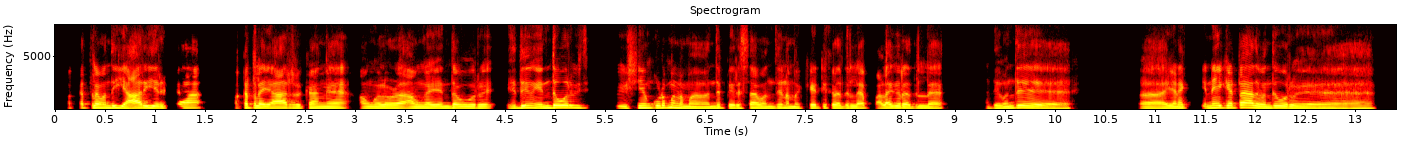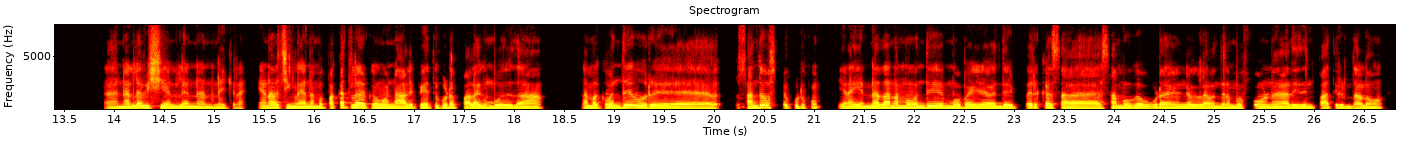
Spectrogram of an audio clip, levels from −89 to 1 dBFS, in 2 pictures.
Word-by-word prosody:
பக்கத்தில 180 +4 -1
வந்து 175 +1 +2
யார் 170 +4 +5
இருக்கா, 170 +1 -2 0.5
பக்கத்தில 180 -1 +1
யார் 160 +1 +3
இருக்காங்க, 155 0 0 0.3
அவங்களோட 150 0 +1
அவங்க 155 +1 +1
எந்த 155 +2 +1
ஊரு 155 0 +2 0.3
எது, 180 - +3 0.2
எந்த 175 +4 +3
ஒரு 195 - +2 0.5
விஷயம் 180 +4 -1
கூட 190 +1 +2 0.2
நம்ம 145 -3 +1 0.2
வந்து 155 +4 -1
பெருசா 145 +1 0
வந்து 145 +2 -3
நம்ம 140 -2 0
கேட்டுக்கிறதில்லை, 145 -2 0
பழகுறது 160 0 +1
இல்லை, 130 +1 0 0.5
அது 135 - -5
வந்து 175 +6 +2 1.2
ஆ - - -1 0.3
எனக் 160 +2 -1 0.2
-என்னைய 190 +3 +1
கேட்டா, 195 +3 +2
அது 195 - +3
வந்து 170 +3 +1
ஒரு 145 -3 +1 1.5
அ - - -5 0.2
நல்ல 165 +8 +2
விஷயம் 175 -3 +1
இல்லைனு 140 0 +1
நான் 120 -1 -1
நினைக்கிறேன். 120 +1 -6
ஏனா 175 +2 +1
வச்சுக்கங்களேன், 145 -2 +1
நம் 140 0 -1
பக்கத்தில 220 +4 +2
இருக்கிறவங்க 175 -2 +1
4 150 +1 +2
பேத்துக்கூட 170 0 0
பழகும்போது 150 -1 +2
தான், 145 +3 +1 0.5
நமக்கு 165 0 -1
வந்து 170 +5 +2 0.2
ஒரு 150 -3 +1 0.9
சந்தோஷத்தை 195 0 0
கொடுக்கும். 130 -1 -5 0.2
ஏனா, 155 +1 -1
என்ன 155 +2 +3
தான் 180 +1 +3
நம்ப 175 -1 +2
வந்து 180 +2 +2 0.2
மொபைல்ல 155 -2 +1
இப்ப 155 - -14
இருக்கிற 185 +2 -1
ச - - +1 0.5
சமூக 165 +3 +1
ஊடகங்களில 155 -2 0
வந்து 160 +2 0
நம்ப 155 -2 0
ஃபோன் 155 0 0
அது 145 0 0
இதுனு 150 -1 -2
பார்த்துக்கிட்டு 145 0 -2
இருந்தாலும், 130 0 -2
155 Hz, 160 wpm, -22 LUFS, 145-170 Hz, 1.5 s, யார்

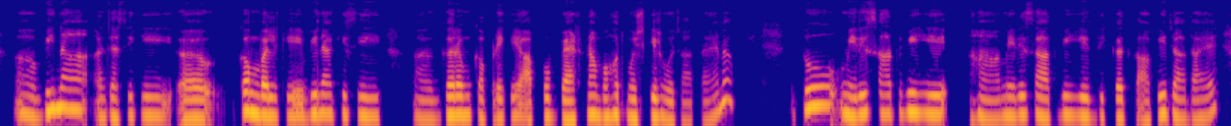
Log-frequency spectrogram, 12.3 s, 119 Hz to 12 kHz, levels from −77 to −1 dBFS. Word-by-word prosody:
अ, - - -11 0.2
बिना 225 0 +4 0.2
जैसे 170 +1 -3
कि 175 -1 -3
अ, 160 0 +2 0.3
कंबल 190 -4 +6
के, 175 0 -1
बिना 190 +2 +1
किसी 180 -2 -3 0.4
अ, - - -11 0.3
गर्म 180 0 +6
कपड़े 160 -1 -4
के 170 +2 -4
आपको 170 - -2
बैठना 155 +4 +2
बहुत 175 +1 0
मुश्किल 165 +1 +1
हो 155 -3 -1
जाता 140 0 -14
है 170 +7 -6
ना? 300 +3 0 0.7
तो 250 +3 +4
मेरे 185 0 +4
साथ 190 -1 -6
भी 200 0 +5
ये 185 0 +4 0.3
हाँ, 155 -1 -3
मेरे 175 +1 0
साथ 180 -3 0
भी 180 0 -1
ये 170 - +4
दिक्कत 165 0 -3
काफ़ी 175 +6 -1
ज़्यादा 160 -4 -3
है। 175 +7 -5
175 Hz, 170 wpm, -23 LUFS, 165-185 Hz, 0.7 s, कंबल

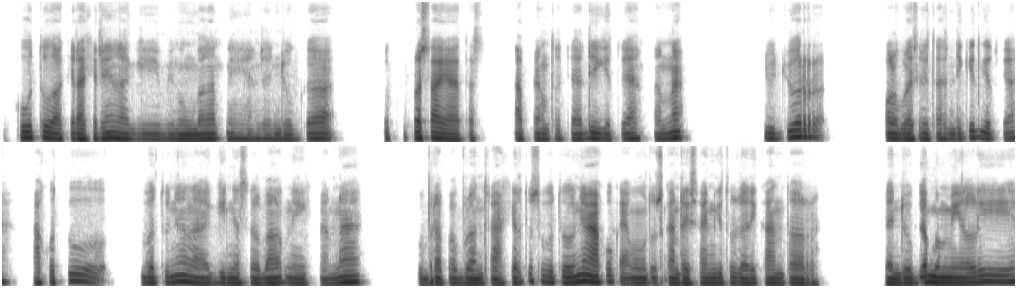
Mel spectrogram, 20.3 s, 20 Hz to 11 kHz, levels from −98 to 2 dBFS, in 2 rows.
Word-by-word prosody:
Aku 135 0 +3
tuh 135 -2 +2
akhir-akhir 115 0 0
ini 130 - +5
lagi 110 -3 0
bingung 110 -1 +1
banget 115 +2 +2
nih 115 -2 -3
dan 110 -1 -3
juga, 120 +3 -2 0.5
cukup 130 +2 -8
resah 130 0 +3
ya 110 -2 +3
atas 110 +2 -9 0.3
apa 110 -1 -6
yang 115 - 0
terjadi 115 +2 -2
gitu 115 +1 -13
ya 120 +1 +1
karena, 115 +5 +1 0.8
jujur 145 +6 0 0.6
kalau 120 - +2
boleh 110 0 +2
cerita 115 -1 -3
sedikit 115 +5 -2
gitu 130 -1 -2
ya 130 +2 -4 0.2
aku 120 +2 -3
tuh 155 +4 -1 0.6
sebetulnya 125 +4 +1
lagi 110 -2 0
nyesel 110 0 0
banget 110 +3 +2
nih 105 -2 0
karena, 115 +7 +2 0.6
beberapa 105 0 -1
bulan 105 -1 +2
terakhir 105 +3 -2
tuh 155 - -6
sebetulnya 130 0 +4
aku 135 +3 +1
kayak 110 -1 -1
memutuskan 110 0 0
resign 110 +1 +1
gitu 110 +1 -1
dari 105 -1 +2
kantor, 105 -1 -1 0.7
dan 105 0 +3
juga 110 +4 +2
memilih 130 +4 +5
115 Hz, 150 wpm, -24 LUFS, 110-125 Hz, 0.8 s, ini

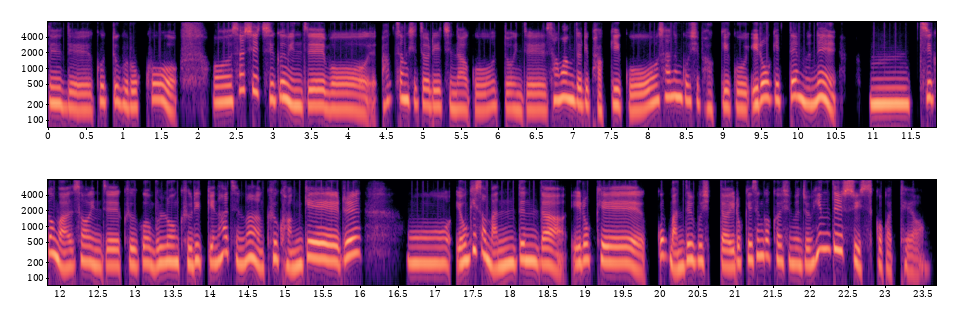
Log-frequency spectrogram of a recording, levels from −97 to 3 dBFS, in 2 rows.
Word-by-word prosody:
네네, 180 -7 -1
그것도 230 -1 -4
그렇고 185 - -2 0.5
어 230 +1 +1
사실 380 - -1
지금 260 -2 +2
인제 195 -1 +1
뭐 165 -3 -2 0.2
학창 255 +5 -1
시절이 200 -5 -3
지나고 170 -1 -6
또 170 0 -5
인제 160 0 -4
상황들이 250 - +2
바뀌고 180 +2 -2
사는 285 +2 +1
곳이 235 -4 -3
바뀌고 175 -1 -5
이러기 255 +6 +2
때문에 245 - +3 0.5
음 210 0 +4
지금 275 0 +2
와서 190 +4 -2
인제 180 -1 -1
그거 190 +1 -2
물론 205 +4 +1
그립기는 205 +2 -1
하지만 225 - 0
그 245 - -1
관계를 230 - +4 0.6
어 200 -1 -1
'여기서 235 - +3
만든다.' 195 0 +2
이렇게 200 - +1 0.2
'꼭 275 +1 0
만들고 215 +5 +1
싶다.' 180 -3 -3
이렇게 205 +7 -1
생각하시면 225 -8 -2
좀 185 0 -2
힘들 365 - +2
수 220 - +1
있을 170 -6 -2
것 180 - -4
같아요. 140 0 -11
205 Hz, 260 characters per minute, -23 LUFS, 180-235 Hz, 0.6 s, 음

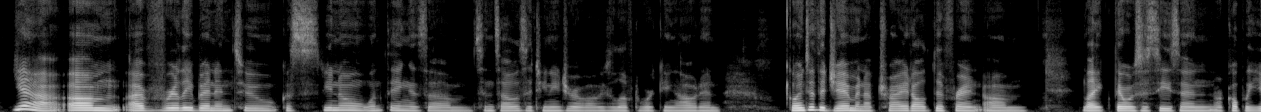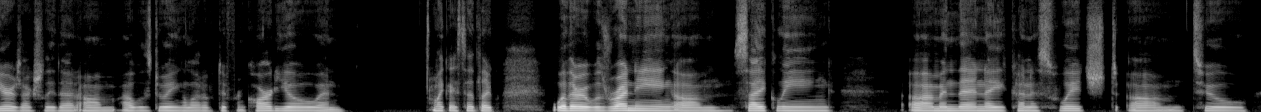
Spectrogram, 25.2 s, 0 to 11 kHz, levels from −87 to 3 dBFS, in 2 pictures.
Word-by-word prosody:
Yeah, 260 -11 +4
um, 225 0 +6
I've 205 -3 +1
really 225 +1 +5
been 215 -1 +1
into 205 0 -4
'cause, 205 -3 -8
you 230 0 0
know, 225 -1 -1
one 200 0 -6
thing 210 -3 -5
is, 185 -1 -9
um, 165 -3 -8
since 185 +3 -10
I 185 0 -2
was 190 0 -6
a 180 - -6
teenager, 175 +1 -6
I've 170 - -7
always 175 0 -8
loved 170 -2 -6
working 90 - -8
out 170 0 -5
and 160 -3 -7 0.7
going 220 0 +8
to 265 - +4
the 235 -2 +5
gym, 205 +1 +3
and 190 -2 0
I've 180 - -7
tried 200 0 -2
all 195 -1 +2
different, 185 -1 -2
um, 160 -2 -5 0.5
like 180 -2 +1
there 185 0 +5
was 185 0 0
a 180 - -4
season 175 -1 -2
or - - -4
a - - -13
couple 185 0 -1
years, 180 +1 0
actually, 170 0 -4
that, 170 0 -4
um, 160 -1 -3
I - - -1
was 165 0 -4
doing 170 0 -1
a 160 - -3
lot 160 0 -3
of 160 -2 -7
different 170 -2 -7
cardio. 180 -2 +1
And, 145 -2 -5 0.9
like 190 -2 0
I - - 0
said, 185 0 -3
like, 160 -1 +1 0.5
whether 190 -1 +8
it - - +7
was 175 0 0
running, 195 -2 +5
um, 165 0 -2
cycling, 180 -2 0 0.8
um, 180 0 +2
and 180 0 +1
then 180 -1 +2
I 175 -1 +2
kinda 175 -2 -2
switched, 190 +1 -5
um, 80 -2 -4 0.2
to 170 -3 -2
180 Hz, 175 wpm, -22 LUFS, 170-195 Hz, 0.9 s, going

